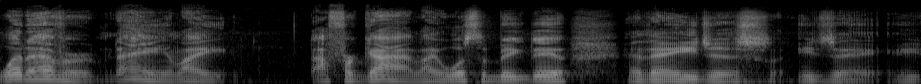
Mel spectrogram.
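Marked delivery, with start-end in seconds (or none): 0.0-2.8 play-acted mouthy, dismissive talk-back, brushing it aside. Retelling talking back to a yelling dad: imitating mouthing off. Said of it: "I just start mouthing off to him".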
